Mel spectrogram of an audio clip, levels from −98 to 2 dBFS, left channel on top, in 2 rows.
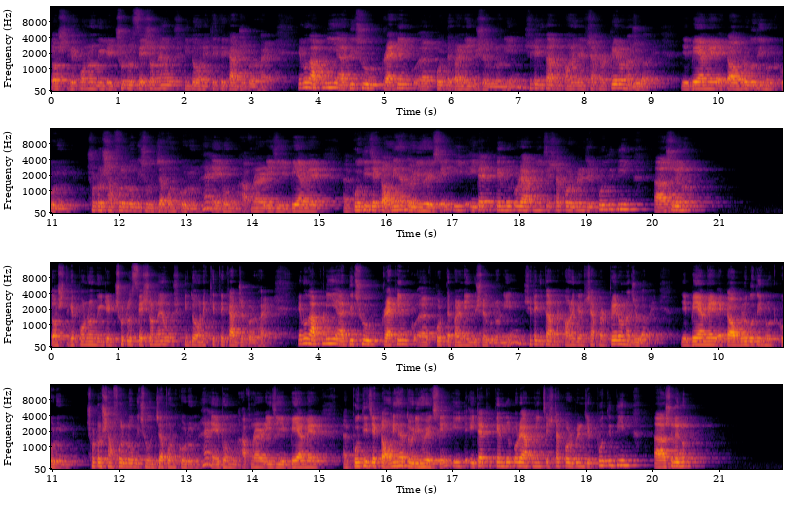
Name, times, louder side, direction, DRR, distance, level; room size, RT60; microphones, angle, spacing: voice 1, 0.0-9.1 9.5-11.2 11.5-15.0 15.4-19.7 20.0-20.5, right 3 dB, 55° right, 2 dB, 0.4 m, -33 dB
4.9 x 2.3 x 3.9 m, 1.0 s
head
